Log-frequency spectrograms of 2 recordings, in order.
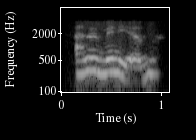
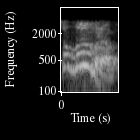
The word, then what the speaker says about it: aluminum: That's not how you say it. It's not aluminium. It's aluminum. Every other human on Earth calls it aluminum. Except for the fucking British who call it aluminium.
